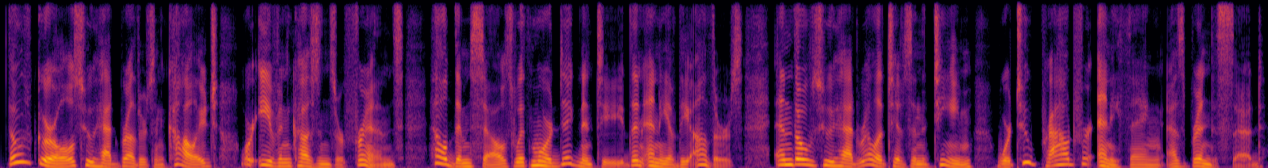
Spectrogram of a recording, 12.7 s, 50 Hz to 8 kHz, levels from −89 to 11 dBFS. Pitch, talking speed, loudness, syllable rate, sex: 165 Hz, 180 wpm, -20 LUFS, 5.1 syllables/s, female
